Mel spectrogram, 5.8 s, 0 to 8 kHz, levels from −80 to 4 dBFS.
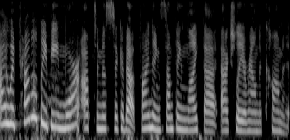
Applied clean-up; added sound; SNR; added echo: classical method spectral subtraction.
